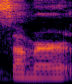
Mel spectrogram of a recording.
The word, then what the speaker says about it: Samar: pronounce my name but it is summer like this season it's just spelled like Samar today I'm going to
